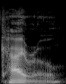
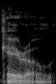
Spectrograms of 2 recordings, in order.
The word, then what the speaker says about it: Cairo: I am originally from South Georgia, a little small town called Cairo, spelled like Cairo, but pronounced Cairo, known for syrup, believe it or not.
